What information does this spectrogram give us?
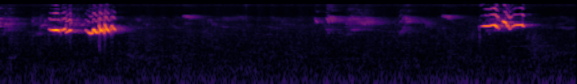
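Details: Oriental magpie-robin, stated to be an excited female in breeding condition whose voice provokes others to sing: a loud tumbling cluster of high chirps, a long near-silent gap with faint notes, then another bright burst of chirps.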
